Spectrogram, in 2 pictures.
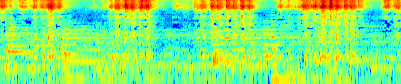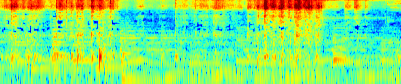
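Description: Soft background music of slow, sustained chords, its bass note changing twice. Under it, the faint repeated swish of a shaving brush working lather on the face.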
